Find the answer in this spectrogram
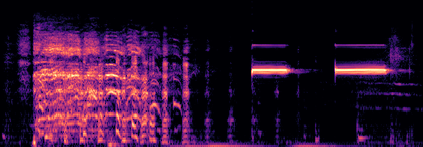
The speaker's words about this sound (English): The fire alarm is going off here in the building.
